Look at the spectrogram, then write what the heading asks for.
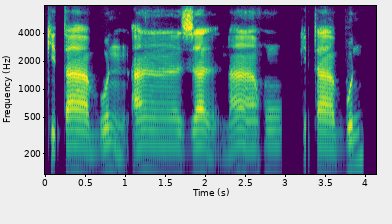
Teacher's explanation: Kitabun, bun jelas tanwin, ya. Dan tidak adanya gunnah kamilah.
